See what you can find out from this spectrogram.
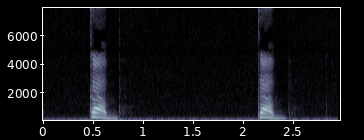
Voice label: Common Hindi Phrases for travel When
